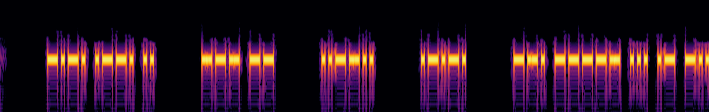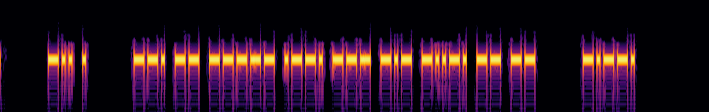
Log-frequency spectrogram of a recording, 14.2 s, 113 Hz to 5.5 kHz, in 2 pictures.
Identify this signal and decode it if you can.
Morse code, heard as a keyed tone, about 36 wpm, 700 Hz. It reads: CPI OM ? <AR> G0SAD DE GM0POK/MM <KN>
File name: UK MASTER QSOs TRAINING / 35WPM / UK MASTER QSOs 0007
